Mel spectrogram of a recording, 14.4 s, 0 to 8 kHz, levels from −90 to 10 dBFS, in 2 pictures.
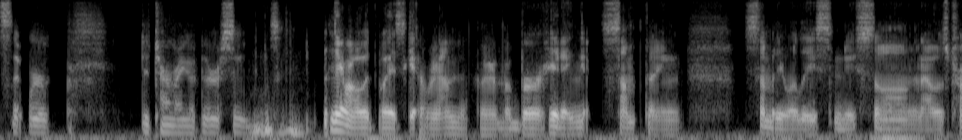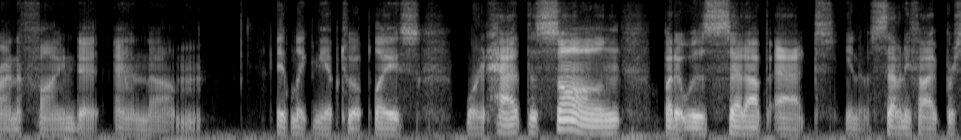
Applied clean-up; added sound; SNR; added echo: neural diffusion model UNIVERSE++.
